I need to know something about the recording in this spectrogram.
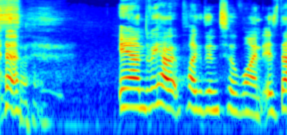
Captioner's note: laughing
